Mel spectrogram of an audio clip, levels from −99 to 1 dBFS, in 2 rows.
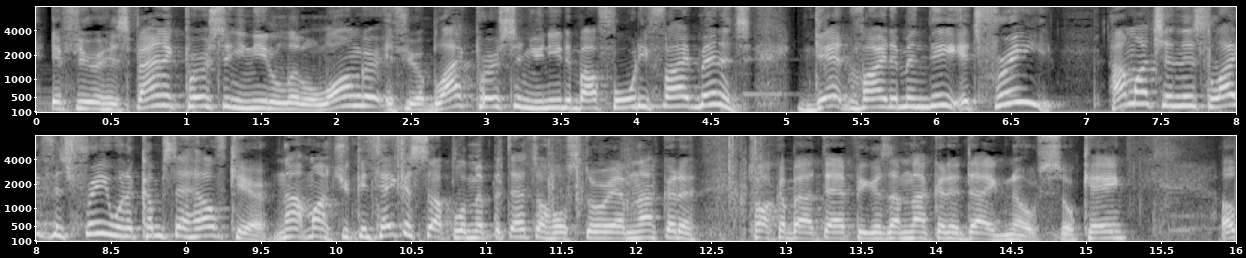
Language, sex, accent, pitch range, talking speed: English, male, American, 145-205 Hz, 245 wpm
